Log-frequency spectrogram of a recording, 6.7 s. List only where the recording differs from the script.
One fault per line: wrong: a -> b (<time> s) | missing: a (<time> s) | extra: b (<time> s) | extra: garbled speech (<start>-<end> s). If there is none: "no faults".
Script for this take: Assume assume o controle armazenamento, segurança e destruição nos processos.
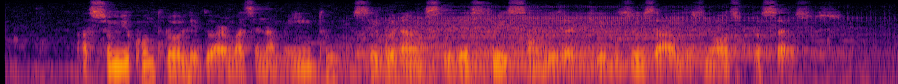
missing: assume (0.9 s)
extra: do (1.5 s)
extra: dos arquivos usados (4.1 s)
